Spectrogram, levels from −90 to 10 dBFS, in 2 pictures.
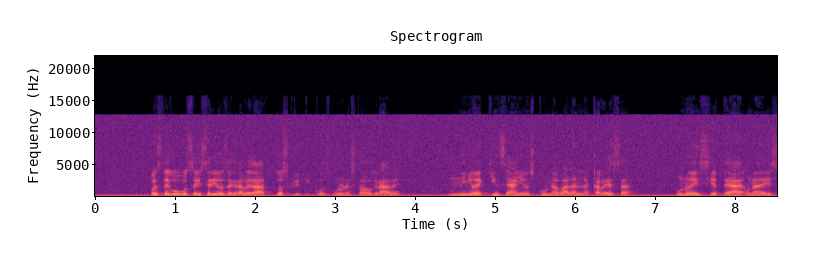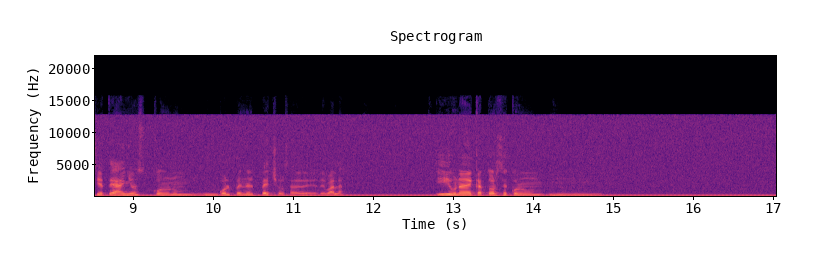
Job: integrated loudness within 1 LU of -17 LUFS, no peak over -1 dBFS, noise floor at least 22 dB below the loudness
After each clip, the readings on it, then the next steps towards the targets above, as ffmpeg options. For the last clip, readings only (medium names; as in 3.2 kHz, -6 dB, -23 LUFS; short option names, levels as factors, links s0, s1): hum 60 Hz; highest harmonic 300 Hz; hum level -30 dBFS; noise floor -32 dBFS; noise floor target -46 dBFS; loudness -24.0 LUFS; peak level -4.0 dBFS; loudness target -17.0 LUFS
-> -af "bandreject=f=60:t=h:w=4,bandreject=f=120:t=h:w=4,bandreject=f=180:t=h:w=4,bandreject=f=240:t=h:w=4,bandreject=f=300:t=h:w=4"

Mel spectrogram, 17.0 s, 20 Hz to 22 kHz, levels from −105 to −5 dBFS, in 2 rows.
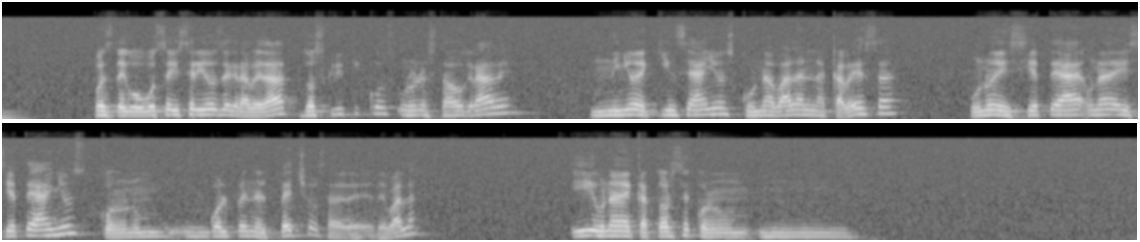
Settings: hum not found; noise floor -41 dBFS; noise floor target -46 dBFS
-> -af "afftdn=nr=6:nf=-41"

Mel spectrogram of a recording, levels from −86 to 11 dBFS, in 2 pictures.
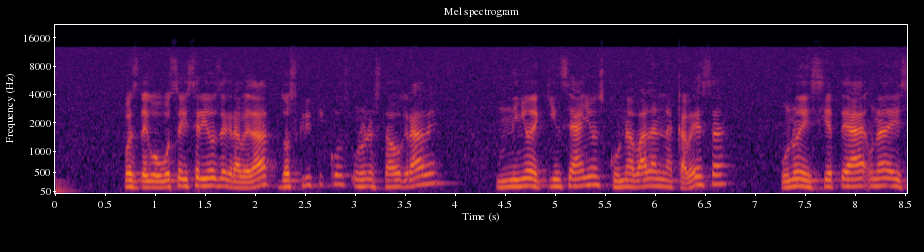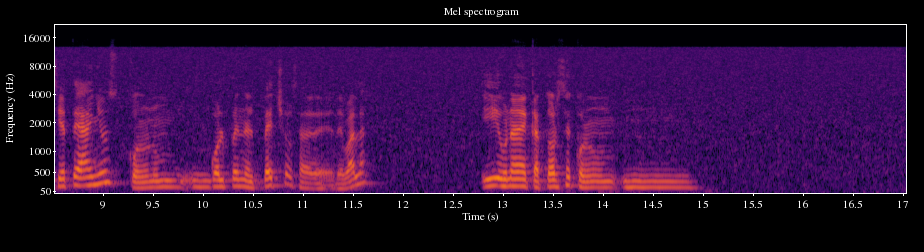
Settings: noise floor -46 dBFS; loudness -23.5 LUFS; peak level -4.5 dBFS; loudness target -17.0 LUFS
-> -af "volume=2.11,alimiter=limit=0.891:level=0:latency=1"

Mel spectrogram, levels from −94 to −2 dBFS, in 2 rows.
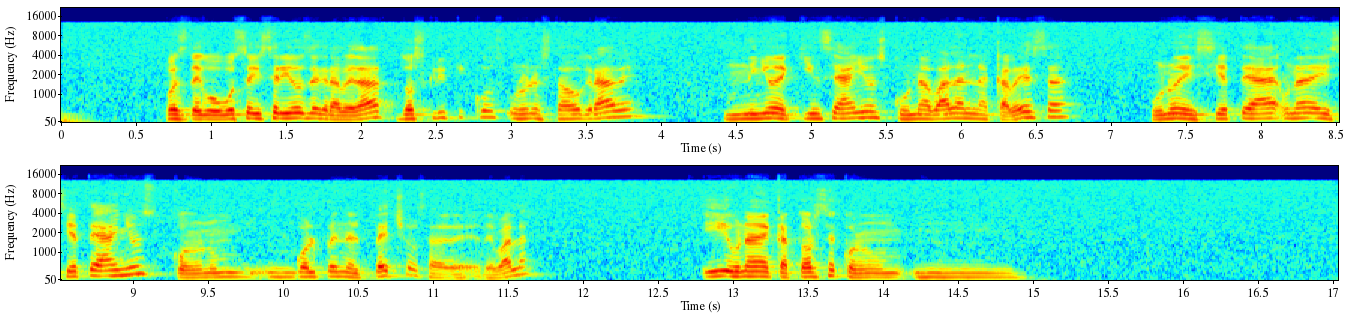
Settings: loudness -17.0 LUFS; peak level -1.0 dBFS; noise floor -40 dBFS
